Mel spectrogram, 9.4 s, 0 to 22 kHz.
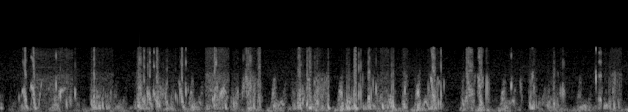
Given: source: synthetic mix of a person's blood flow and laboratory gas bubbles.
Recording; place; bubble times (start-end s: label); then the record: Doppler ultrasound of blood flow; precordium
0.00-0.07 s: bubbles
0.25-1.17 s: bubbles
1.34-1.70 s: bubbles
2.00-2.83 s: bubbles
3.07-3.44 s: bubbles
3.48-3.95 s: bubbles
4.36-4.99 s: bubbles
5.16-5.95 s: bubbles
6.01-6.15 s: bubbles
6.41-6.70 s: bubbles
6.92-7.37 s: bubbles
7.64-7.71 s: bubbles
7.80-7.85 s: bubbles
7.92-8.07 s: bubbles
8.19-8.51 s: bubbles
8.90-9.33 s: bubbles
From the record:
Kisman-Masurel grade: 343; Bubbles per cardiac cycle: rolling drumbeat, 9 or more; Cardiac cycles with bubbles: 100%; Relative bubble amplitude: loud (0.450 to 0.775); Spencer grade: 3 (all of the cardiac periods contain showers or single bubble signals, but not dominating or overriding the cardiac motion signals); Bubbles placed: only in the low amplitude regions of the cardiac cycle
